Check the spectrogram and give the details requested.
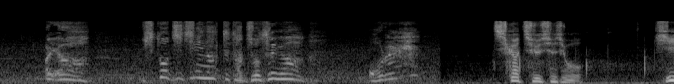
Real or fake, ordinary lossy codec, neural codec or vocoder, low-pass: real; none; none; none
